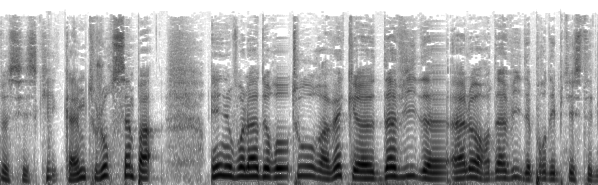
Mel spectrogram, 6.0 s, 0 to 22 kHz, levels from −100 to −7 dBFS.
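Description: At 0.47 to 0.53 s a brief smear interrupts the sound: short concealed packet loss, where about 40 ms never arrived and the receiver extended the preceding audio to bridge it. At 2.77 to 2.89 s and again at 4.33 to 4.47 s the sound stalls into a held, fading continuation and then jumps ahead. These are bursts of packet loss, where about 100 ms and then 120 ms went missing and were filled by extrapolation that decays as it runs.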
